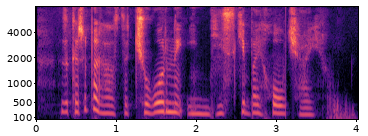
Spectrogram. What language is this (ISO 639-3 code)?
rus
